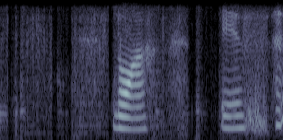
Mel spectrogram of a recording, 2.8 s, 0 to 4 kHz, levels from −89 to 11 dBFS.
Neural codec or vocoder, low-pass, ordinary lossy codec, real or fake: none; 3.6 kHz; Opus, 24 kbps; real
